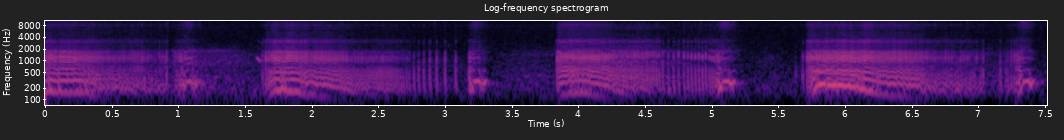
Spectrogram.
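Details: 2-week-old baby boy snoring during sleep: soft, irregular noisy breaths with a rattly, snore-like quality, roughly 30 a minute.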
